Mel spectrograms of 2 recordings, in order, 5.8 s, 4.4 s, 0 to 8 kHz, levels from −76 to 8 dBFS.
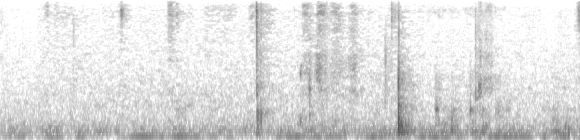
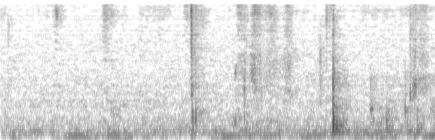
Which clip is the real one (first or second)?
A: first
